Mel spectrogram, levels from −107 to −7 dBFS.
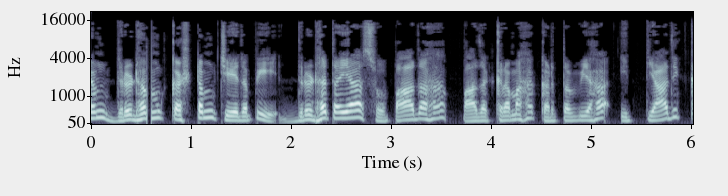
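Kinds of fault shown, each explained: Gap at a join of encoded pieces: At 0.56 s the speech drops out for about 49 ms and then resumes just before "कष्टं चेदपि दृढतया", carrying on from where it stopped, with the edges of the gap smeared by the codec. The speech was encoded in separate pieces, roughly 6 s long, which were joined without trimming. The encoder's leading delay and the padding on the last frame stayed in, so a short stretch of silence sits inside continuous speech.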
